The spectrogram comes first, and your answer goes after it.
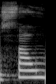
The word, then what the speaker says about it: เศร้า: ใช่ ไหม คะ เขา เศร้า มาก ที่ แมว ของ เขา ตาย คำ ว่า เศร้า คำ นี้ เห็น ไหม คะ ศ. ศาลา ควบ กับ ร เรือ จะ ไม่ ออก เสียง รอ เรือ เห็น ไหม คะ อ้า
